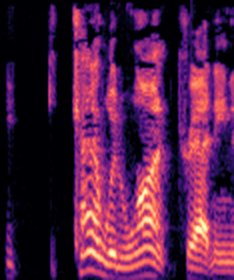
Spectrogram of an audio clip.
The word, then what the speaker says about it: creatinine: Creatinine. Wait, am I saying it right now? – Creatinine. – Creatinine. I always want to say like creatine with an extra syllable.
